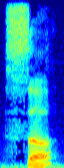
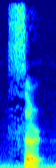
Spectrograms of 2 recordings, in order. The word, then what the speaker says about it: sir: is sir right now this particular word is pronounced as sir now this is a vowel sound you will understand what a vowel sound is very soon it's sir this is how we are supposed to pronounce now if you go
